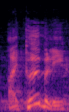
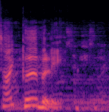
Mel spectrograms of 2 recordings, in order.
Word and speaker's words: hyperbole: An epigram, hyperbole, or simile? Hyperbol. The correct answer is hyperbole. How many syllables are there in a haiku?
